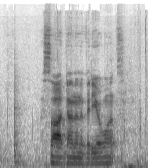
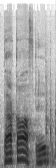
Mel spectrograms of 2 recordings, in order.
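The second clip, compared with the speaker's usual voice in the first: loud; 3 semitones higher, 8 dB louder, slower than usual. Real, not acted. Shooing someone from the camera.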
